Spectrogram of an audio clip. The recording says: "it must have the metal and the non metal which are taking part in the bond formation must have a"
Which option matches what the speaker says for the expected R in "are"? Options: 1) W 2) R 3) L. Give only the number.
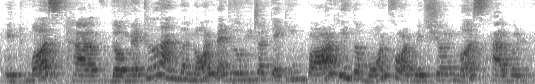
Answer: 2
